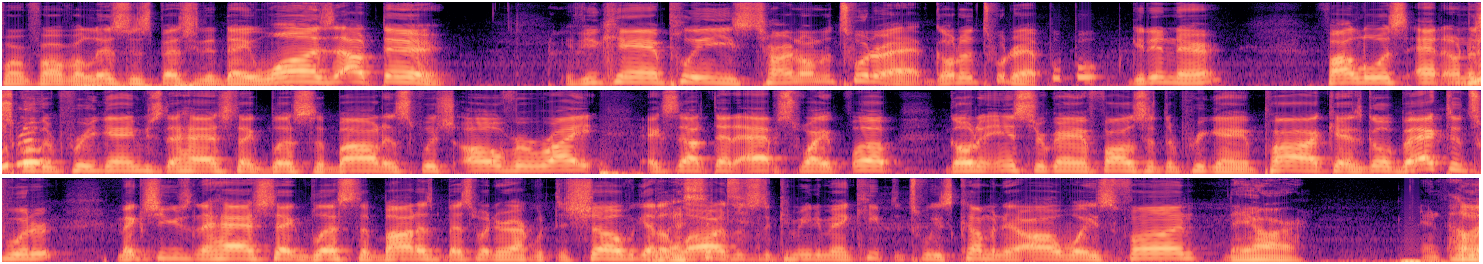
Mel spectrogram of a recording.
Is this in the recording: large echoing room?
no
